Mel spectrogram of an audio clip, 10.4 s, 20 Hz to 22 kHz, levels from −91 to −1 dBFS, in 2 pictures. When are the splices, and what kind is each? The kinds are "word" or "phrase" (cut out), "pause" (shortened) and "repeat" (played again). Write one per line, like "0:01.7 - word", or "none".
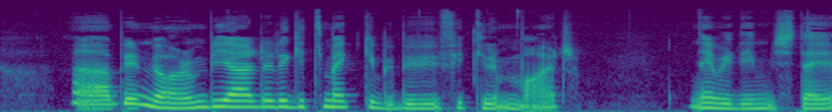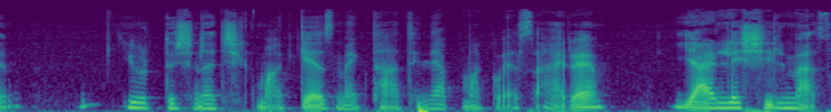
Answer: none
